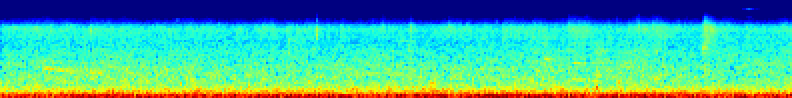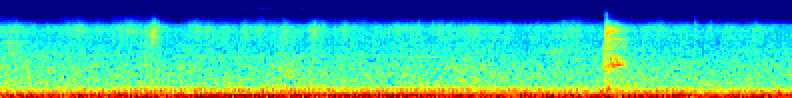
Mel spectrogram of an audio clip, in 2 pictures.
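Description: A monkey chews and smacks its lips on food.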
